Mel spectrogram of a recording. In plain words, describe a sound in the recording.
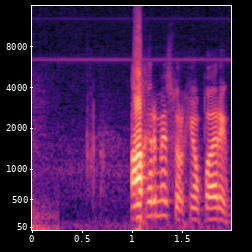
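A man speaks calmly and clearly into a microphone.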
